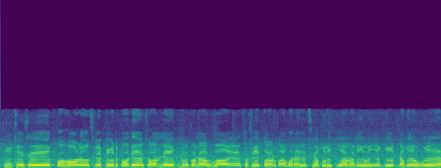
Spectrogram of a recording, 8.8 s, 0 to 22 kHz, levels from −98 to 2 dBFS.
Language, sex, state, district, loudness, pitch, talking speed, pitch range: Hindi, female, Uttarakhand, Uttarkashi, -11 LUFS, 210 Hz, 190 wpm, 205-220 Hz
